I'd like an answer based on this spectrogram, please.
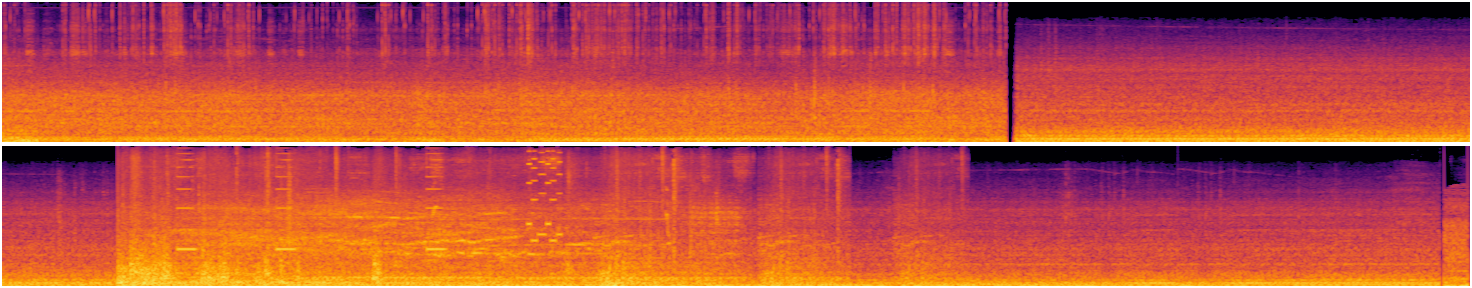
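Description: Steady engine and road noise of a semi truck driving at highway speed, heard from inside the cab. About halfway through, a louder stretch of noise with short high beeps comes over it for several seconds.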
